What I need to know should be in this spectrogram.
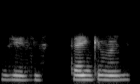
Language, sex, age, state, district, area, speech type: Hindi, female, 60+, Madhya Pradesh, Bhopal, urban, conversation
